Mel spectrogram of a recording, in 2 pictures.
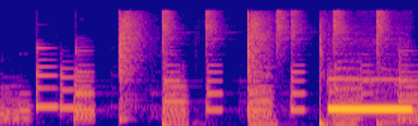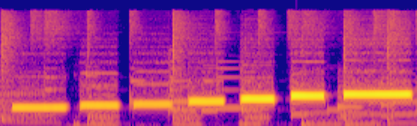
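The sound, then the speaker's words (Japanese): An ocarina plays a short, breathy run of quick notes, then a clear series of held tones that climb step by step up a scale, fairly loud with no talking. “オカリナはどうしたんだとオカリナはどうした練習してるのと言われたんで、えー、正直に誇りかぶってますと答えておきました一応ね近くに置いてあるんですよこうやってあのいつでもけるようにね”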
